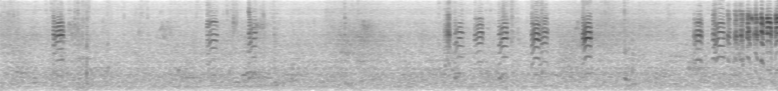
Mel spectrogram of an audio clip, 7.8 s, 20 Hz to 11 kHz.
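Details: Zebra finch pair with their three juveniles, recorded 9 June 2022, trading short, nasal, toy-trumpet beeps, singly and in quick clusters, growing busier toward the end over a low steady hum.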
